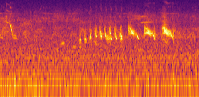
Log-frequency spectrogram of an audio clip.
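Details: Rural bird chorus: quick series of short chirps accelerating into a trilling run, then a few bright slurred whistles, over constant outdoor background noise.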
